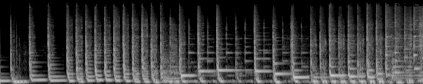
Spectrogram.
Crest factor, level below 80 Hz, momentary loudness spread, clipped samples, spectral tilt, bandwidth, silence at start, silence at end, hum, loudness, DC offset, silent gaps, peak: 16 dB; -44 dBFS; 3 LU; under 0.1%; -5 dB/octave; 19.5 kHz; 0 s; 0 s; none; -22 LUFS; under 0.1%; none; -6 dBFS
